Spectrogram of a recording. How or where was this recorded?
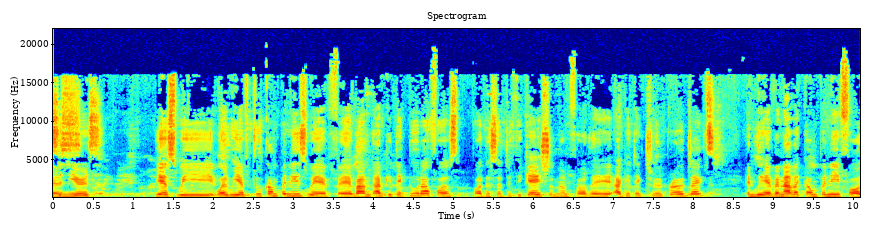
busy venue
